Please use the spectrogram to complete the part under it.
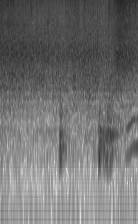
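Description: Curry leaves dropped into hot oil with mustard seeds and fennel, tempering for a stingray dry fish gravy, give a loud, close, steady crackling sizzle with a couple of brief sputtering pops.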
